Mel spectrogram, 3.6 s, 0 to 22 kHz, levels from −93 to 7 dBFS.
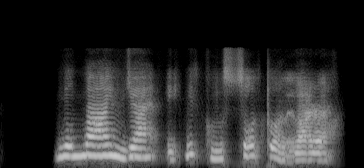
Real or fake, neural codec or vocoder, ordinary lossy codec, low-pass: fake; codec, 16 kHz, 0.5 kbps, FreqCodec, smaller model; none; none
